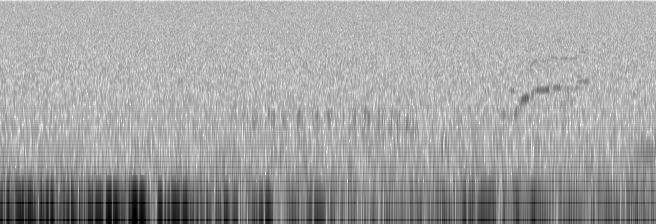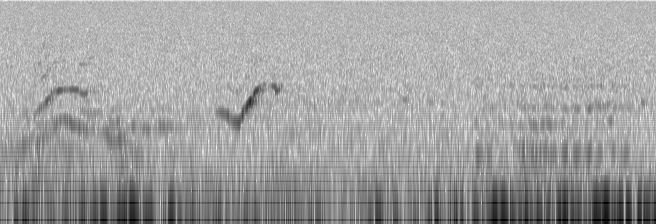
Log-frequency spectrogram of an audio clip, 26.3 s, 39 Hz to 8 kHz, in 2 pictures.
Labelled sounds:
10.4	11.8	humpback whale, 0.80 to 1.2 kHz
14.1	14.9	humpback whale, 0.80 to 1.8 kHz
18.1	18.8	humpback whale, 0.80 to 1.2 kHz

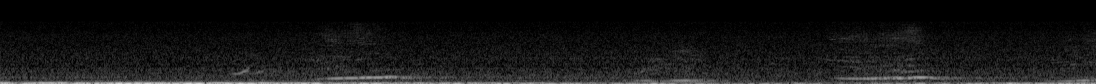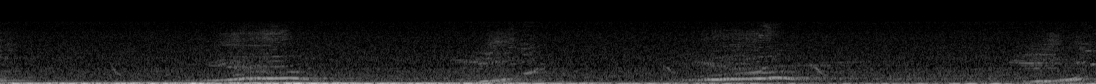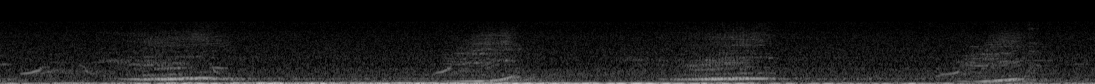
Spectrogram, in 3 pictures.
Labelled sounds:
8.3	8.6	humpback whale, 1.0 to 1.2 kHz
13.0	13.4	humpback whale, 0.80 to 1.0 kHz
15.5	15.9	humpback whale, 0.86 to 1.2 kHz
21.0	21.5	humpback whale, 0.86 to 1.6 kHz
22.9	23.5	humpback whale, 0.86 to 1.2 kHz
26.4	26.8	humpback whale, 0.90 to 1.7 kHz
29.0	29.4	humpback whale, 0.93 to 1.2 kHz
31.5	32.2	humpback whale, 0.83 to 1.2 kHz

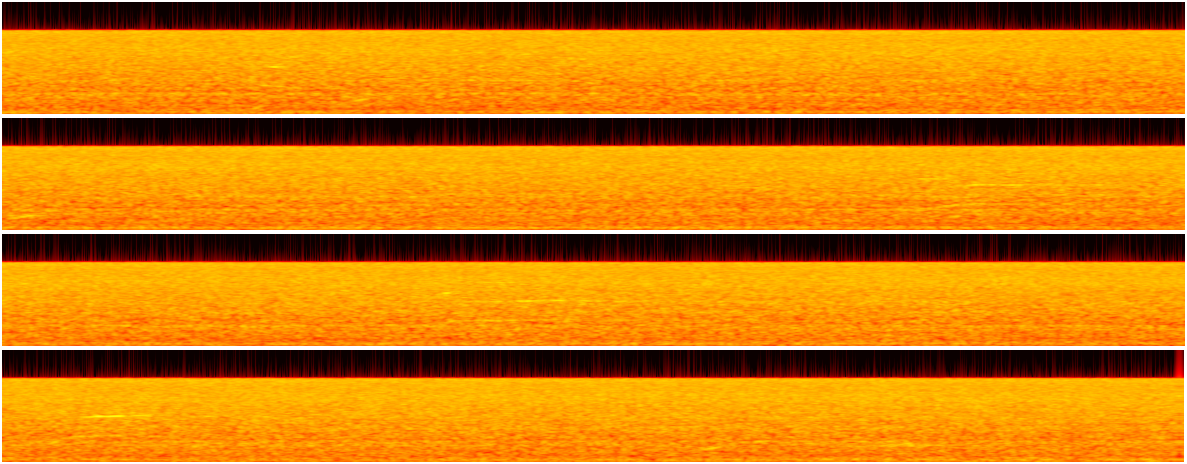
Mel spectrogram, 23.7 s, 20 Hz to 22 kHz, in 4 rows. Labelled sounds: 10.6	10.9	humpback whale, 0.83 to 0.99 kHz

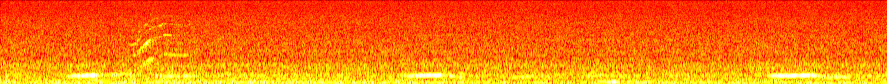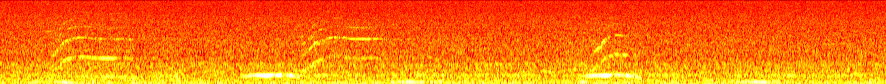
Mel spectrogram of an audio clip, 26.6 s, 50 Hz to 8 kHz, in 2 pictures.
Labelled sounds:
2.0	2.8	humpback whale, 0.99 to 2.3 kHz
14.2	15.1	humpback whale, 0.80 to 2.1 kHz
17.9	18.9	humpback whale, 1.2 to 3.0 kHz
22.2	22.8	humpback whale, 0.86 to 2.3 kHz

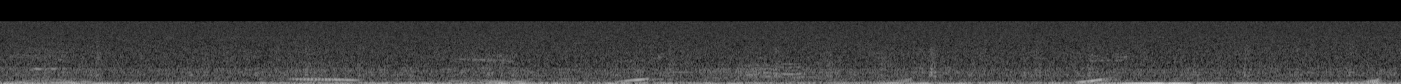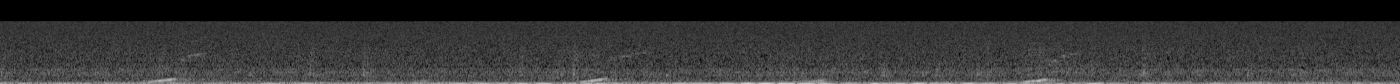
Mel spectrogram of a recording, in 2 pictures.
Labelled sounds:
4.7	5.0	humpback whale, 1.1 to 1.2 kHz

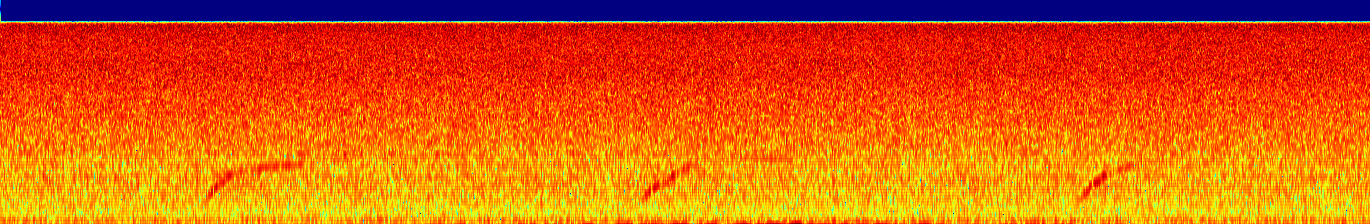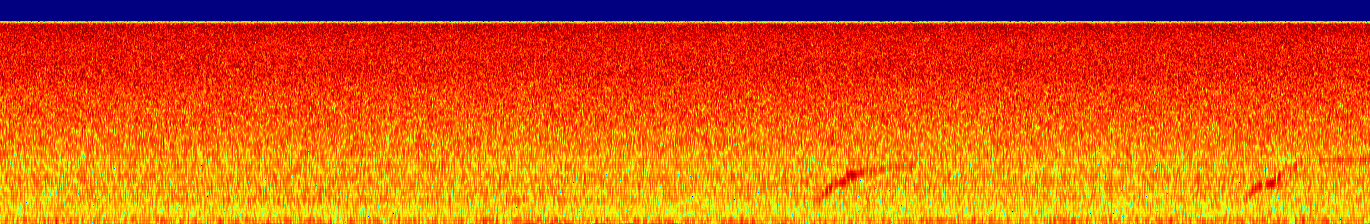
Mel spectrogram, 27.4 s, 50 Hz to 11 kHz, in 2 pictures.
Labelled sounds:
2.5	2.8	humpback whale, 0.83 to 0.96 kHz
22.2	22.4	humpback whale, 0.80 to 0.90 kHz

